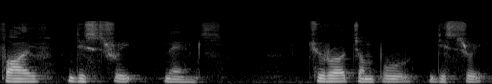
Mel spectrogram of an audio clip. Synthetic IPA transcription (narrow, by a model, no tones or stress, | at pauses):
fʰajbdisʈɾit̚ | nems | t͡ʃuɾat͡ʃɐmpuɾdisʈɾik̚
